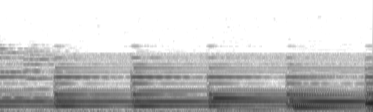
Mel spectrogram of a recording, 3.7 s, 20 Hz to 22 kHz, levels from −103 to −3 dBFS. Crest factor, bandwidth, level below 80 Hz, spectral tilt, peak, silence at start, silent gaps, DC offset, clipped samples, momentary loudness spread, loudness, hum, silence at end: 18 dB; 4.3 kHz; -60 dBFS; -11 dB/octave; -12 dBFS; 0 s; none; under 0.1%; under 0.1%; 10 LU; -32 LUFS; none; 0 s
